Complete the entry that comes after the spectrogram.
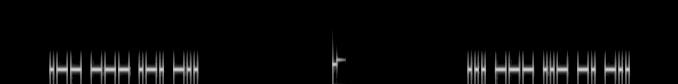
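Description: Fast Morse code tones at 35 words per minute, a single steady pitch keyed in quick dots and dashes, heard in two short bursts separated by a pause and a brief click. No voices.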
